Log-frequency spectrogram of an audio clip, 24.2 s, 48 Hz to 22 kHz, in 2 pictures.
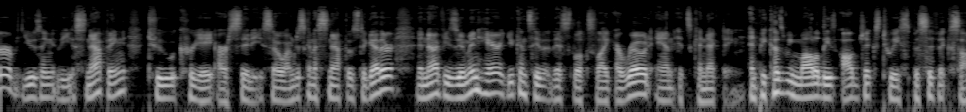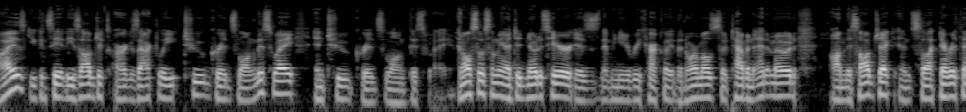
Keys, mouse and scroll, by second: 1.1 scroll up 1, 1.6 right click, 1.7 scroll down 3, 2.1 g, 3.7 scroll up 4, 4.3 middle click, 4.7-5.1 scroll up 6, 4.9 a, 5.1 shift+middle click, 6.1 right click, 7.0 a, 7.2 shift+middle click, 7.7-8.2 scroll up 2, 8.2 scroll down 2, 8.4 shift+middle click, 9.0 right click, 9.2 scroll down 1, 9.3-12.0 middle drag, 12.0 scroll up 1, 12.1 middle click, 13.1 scroll down 2, 13.4 middle click, 13.6-15.3 scroll up 2, 15.3-16.6 shift+middle drag, 16.6 scroll down 1, 16.8 middle click, 17.3 scroll up 2, 17.5 middle click, 17.9 scroll up 2, 18.0 middle click, 19.0 shift+scroll down 1, 19.1-20.0 shift+scroll up 2, 20.0-20.3 scroll up 1, 20.3 middle click, 20.6 Tab, 21.1 a, 21.3 a, 22.2 scroll up 2, 22.9 a, 23.7-24.1 shift+middle drag.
